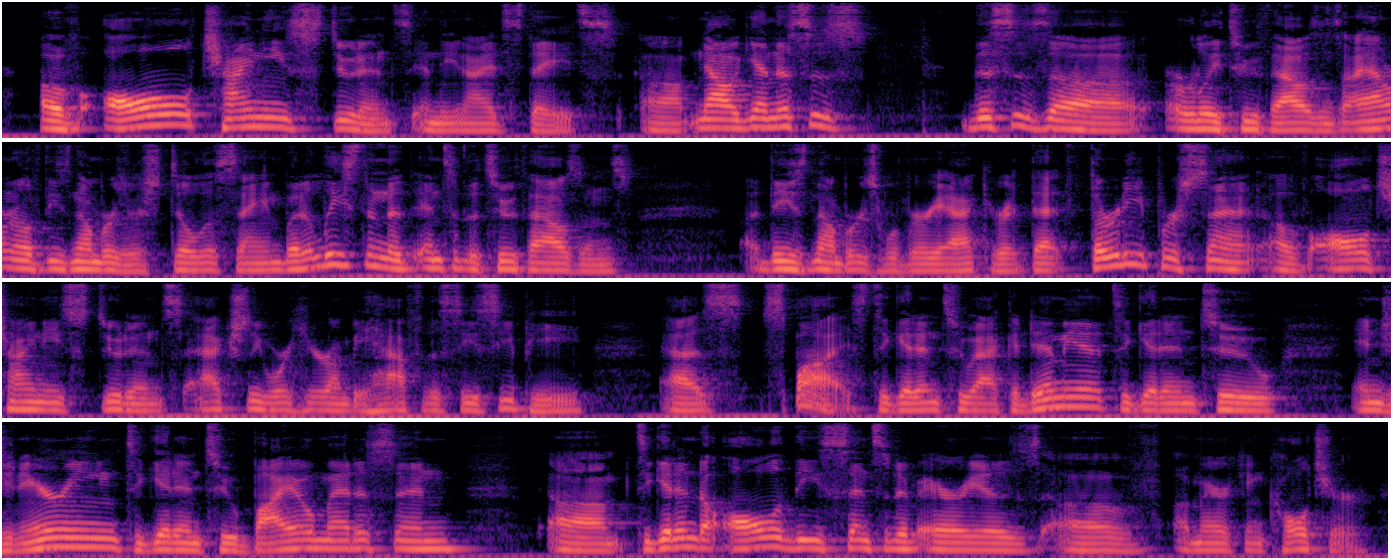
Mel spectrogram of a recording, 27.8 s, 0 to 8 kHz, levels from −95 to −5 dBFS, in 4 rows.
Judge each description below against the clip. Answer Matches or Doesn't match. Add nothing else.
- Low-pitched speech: Matches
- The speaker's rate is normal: Matches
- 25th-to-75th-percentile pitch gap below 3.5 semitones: Doesn't match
